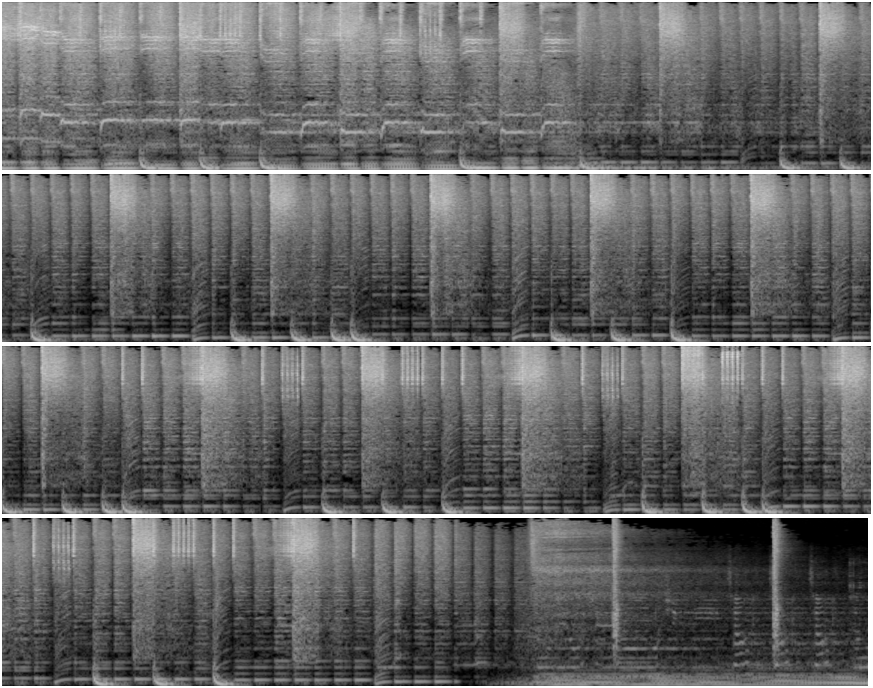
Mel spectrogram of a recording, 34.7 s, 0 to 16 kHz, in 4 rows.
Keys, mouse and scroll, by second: 3.3 space, 3.4 click, 5.3-9.7 drag, 9.7 space, 9.8 click, 11.2 alt+scroll up 1, 12.2-14.3 drag, 15.2-18.0 alt+drag, 18.0-18.4 alt+scroll down 1, 18.9 alt+scroll down 1, 20.7 click, 22.6 click, 25.0 click, 31.0 click.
